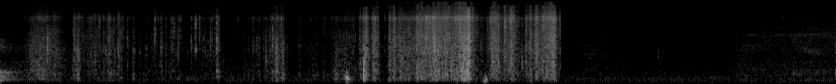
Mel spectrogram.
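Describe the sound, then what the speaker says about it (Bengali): A parcel of clothes is unpacked, its plastic packaging crinkling and rustling in dense, loud bursts for about five seconds before falling to a quiet room hush. "পার্সেলটা আমি এখন আনপ্যাক করতে যাব"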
